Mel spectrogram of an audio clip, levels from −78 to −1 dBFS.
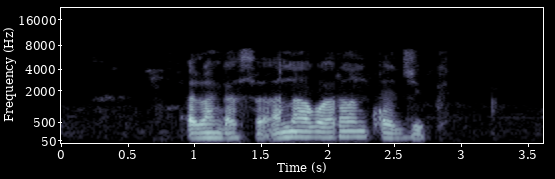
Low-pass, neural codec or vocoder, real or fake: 7.2 kHz; codec, 24 kHz, 6 kbps, HILCodec; fake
